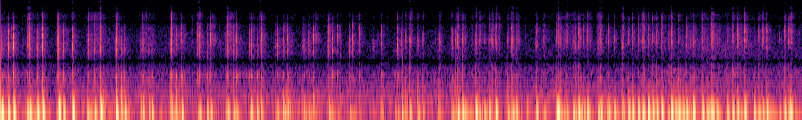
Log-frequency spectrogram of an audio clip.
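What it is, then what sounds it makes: Cork massage ball tapped and scratched. A solid, peanut-shaped cork massage ball is held in both hands and scratched and tapped with fingertips and nails. Quick, irregular taps give soft low thumps layered with dry, bright scratchy clicks. The tapping thins out briefly in the middle, then returns denser and steadier toward the end.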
